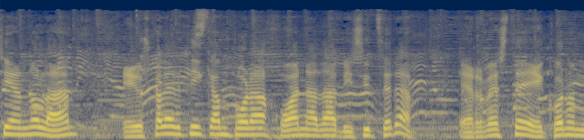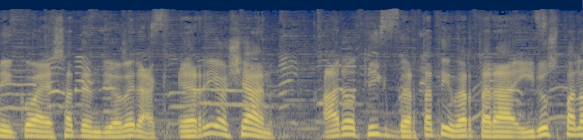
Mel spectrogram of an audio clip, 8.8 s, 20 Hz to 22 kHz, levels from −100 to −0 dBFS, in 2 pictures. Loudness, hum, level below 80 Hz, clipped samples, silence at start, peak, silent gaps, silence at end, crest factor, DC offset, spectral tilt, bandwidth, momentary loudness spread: -18 LUFS; none; -56 dBFS; under 0.1%; 0 s; 0 dBFS; none; 0 s; 16 dB; under 0.1%; -6 dB/octave; 17 kHz; 6 LU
